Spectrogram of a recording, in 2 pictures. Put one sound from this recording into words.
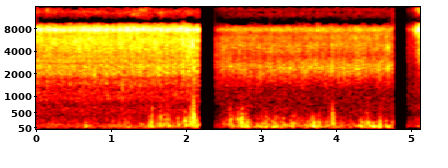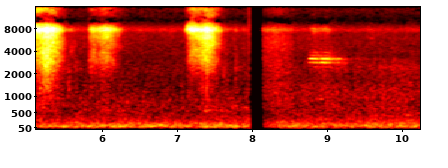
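Wind rushes outdoors, rustling palm leaves.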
